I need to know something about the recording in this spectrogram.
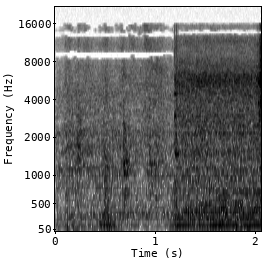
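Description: Quiet room tone, then about a second in a steady low electrical hum from a running kitchen appliance starts and holds.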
